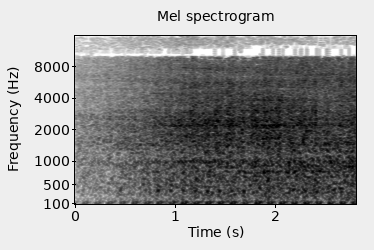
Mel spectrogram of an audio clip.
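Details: Mercedes 190E with 2.0 M102 engine, sat over three years, after fuel pump replacement: low, uneven thumping at idle that surges a little as it settles, engine rocking and running lumpy, cause unclear.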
